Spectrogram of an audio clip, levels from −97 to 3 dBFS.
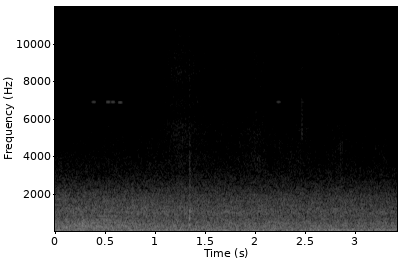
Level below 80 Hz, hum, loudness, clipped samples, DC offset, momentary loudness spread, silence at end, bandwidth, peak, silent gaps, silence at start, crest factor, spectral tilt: -60 dBFS; none; -55 LUFS; under 0.1%; under 0.1%; 4 LU; 0 s; 10.5 kHz; -38 dBFS; none; 0 s; 16 dB; -8 dB/octave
